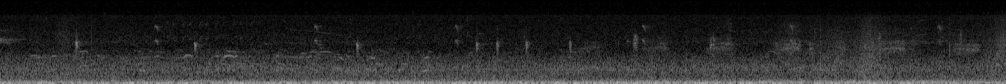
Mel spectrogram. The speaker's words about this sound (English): Okay, I've got some mallards. Oh, those are flyovers. Okay. Thought they were about to float past me here.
